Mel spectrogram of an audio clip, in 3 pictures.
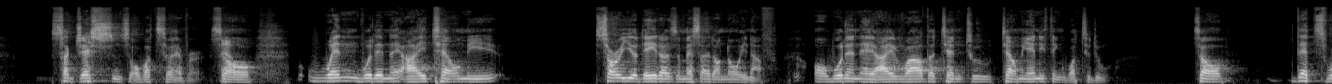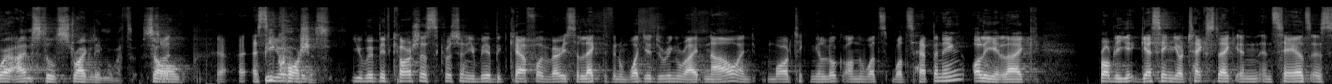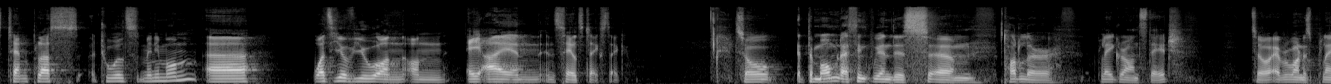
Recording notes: part of the recording from the ARRtist Summit 2023 Sales Panel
